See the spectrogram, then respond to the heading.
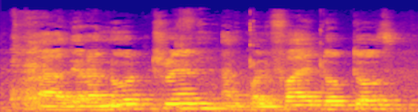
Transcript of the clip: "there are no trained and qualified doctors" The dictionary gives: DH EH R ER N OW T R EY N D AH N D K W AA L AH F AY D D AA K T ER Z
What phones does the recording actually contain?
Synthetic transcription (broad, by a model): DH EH R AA N OW T R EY N AH N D K W AA L AH F AY D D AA K T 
